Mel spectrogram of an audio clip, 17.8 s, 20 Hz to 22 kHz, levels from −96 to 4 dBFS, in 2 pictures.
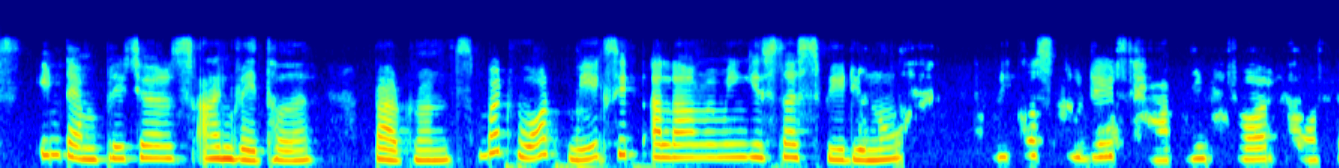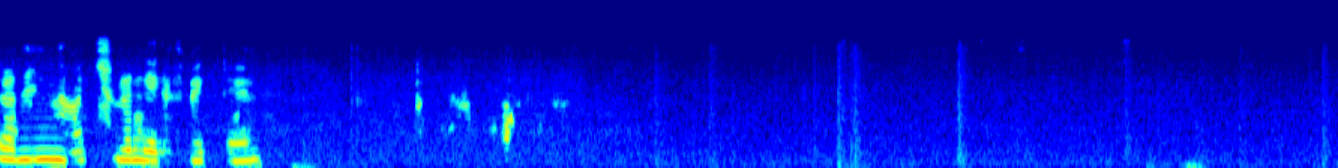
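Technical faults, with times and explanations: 5.71–6.58 s, 7.06–7.44 s, 8.08–8.18 s, 8.6–8.67 s, 9.6–9.89 s and 11.68–12.38 s, other side's voice leaking through: a second voice sits about 10 to 25 dB under the talker, in short scraps and longer runs. This is likely loudspeaker sound reaching the microphone that the echo canceller failed to remove.
6.58–10.67 s, speech suppressed in double talk: the talker's level sags and breaks up, falling by as much as about 20 dB across roughly 3 s in total while the other voice overlaps. This is likely the echo canceller, unable to separate the two voices, turning both down.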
